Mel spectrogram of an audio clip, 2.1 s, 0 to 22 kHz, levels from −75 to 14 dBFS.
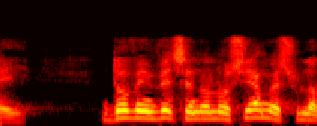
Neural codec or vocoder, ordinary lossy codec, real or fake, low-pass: none; none; real; 7.2 kHz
